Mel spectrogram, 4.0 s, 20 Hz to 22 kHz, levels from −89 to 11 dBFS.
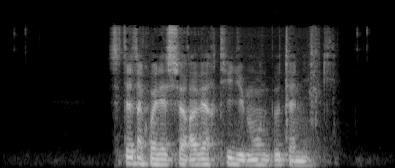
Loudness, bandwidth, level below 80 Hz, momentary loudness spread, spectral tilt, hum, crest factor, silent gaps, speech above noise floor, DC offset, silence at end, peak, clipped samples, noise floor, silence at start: -17 LUFS; 12.5 kHz; -58 dBFS; 10 LU; -4.5 dB/octave; none; 16 dB; none; 56 dB; under 0.1%; 0.65 s; -2 dBFS; under 0.1%; -73 dBFS; 1.1 s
